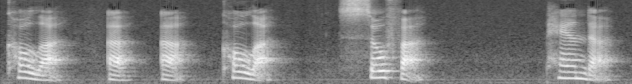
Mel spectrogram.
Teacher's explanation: In words that have more than one syllable and end in the A vowel sound, that final A is typically reduced to a schwa sound.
